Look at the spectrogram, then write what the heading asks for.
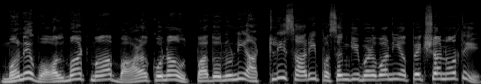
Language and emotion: Gujarati, surprised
